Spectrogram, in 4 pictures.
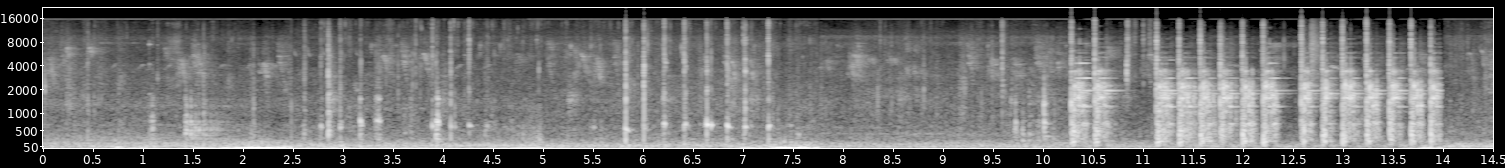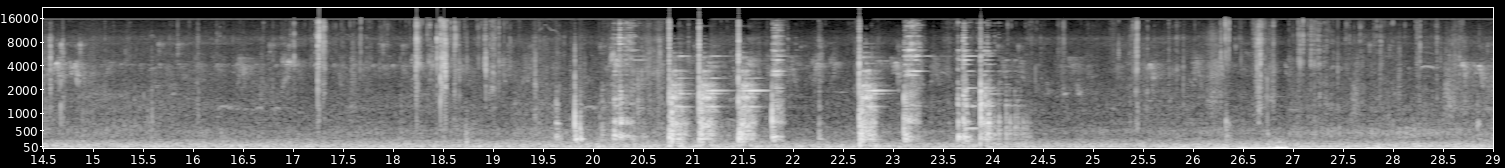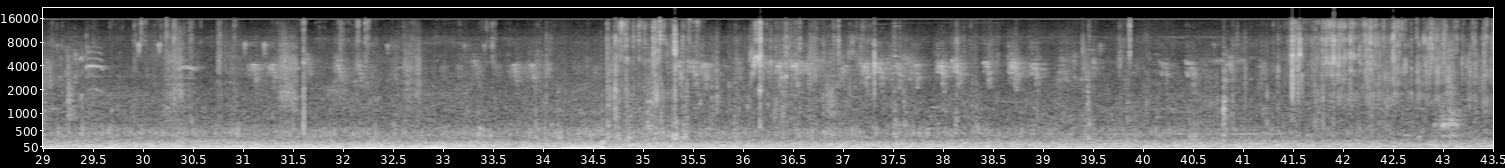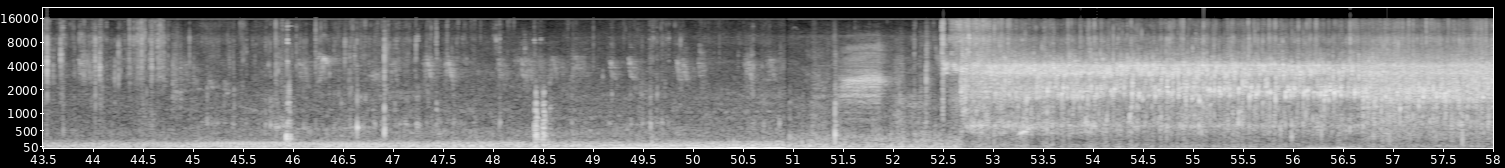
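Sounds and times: cleaver chopping on wooden block: 10.3 - 14.0, 19.7 - 22.0.

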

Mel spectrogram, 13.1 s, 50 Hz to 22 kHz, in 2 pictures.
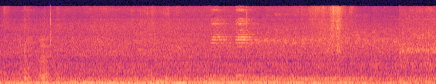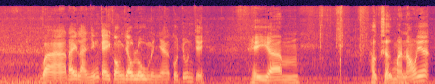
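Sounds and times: low mechanical rumble: 0.0 - 13.0.

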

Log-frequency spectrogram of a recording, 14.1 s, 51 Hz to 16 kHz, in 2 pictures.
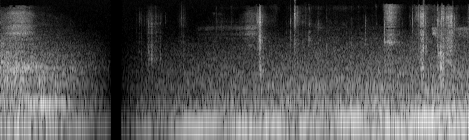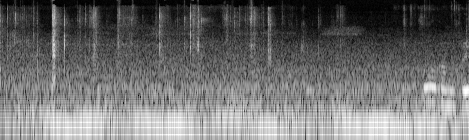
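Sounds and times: steady low hum: 2.6 - 14.0
gravel clicking and crunching: 3.7 - 12.1.

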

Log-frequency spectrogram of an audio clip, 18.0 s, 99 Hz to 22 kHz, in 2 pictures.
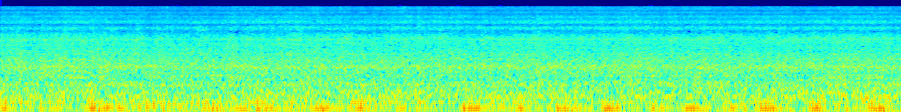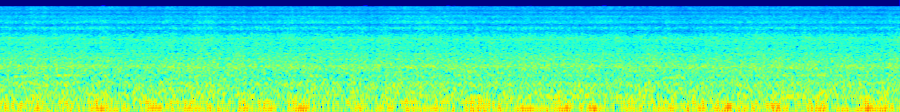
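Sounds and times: boat engines droning: 0.0 - 18.0
wake water rushing: 0.0 - 18.0.

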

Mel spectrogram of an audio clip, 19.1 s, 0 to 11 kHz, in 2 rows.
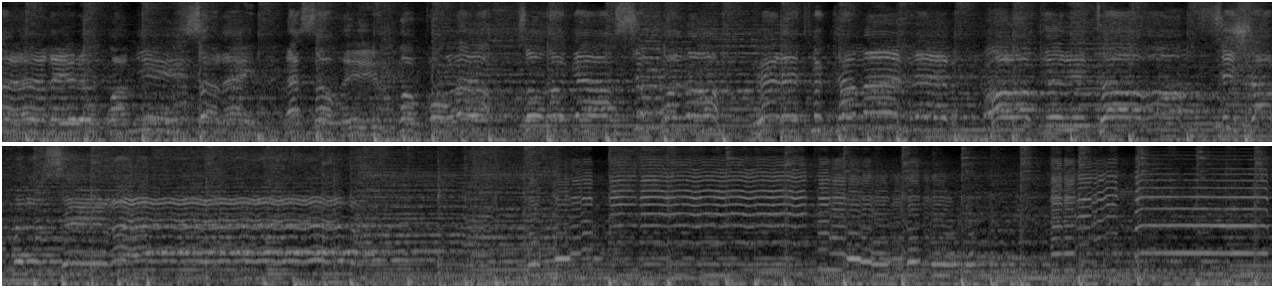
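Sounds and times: man singing with vibrato: 0.0 - 13.9
live band music: 0.0 - 19.0
saxophone solo: 12.0 - 19.0.

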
